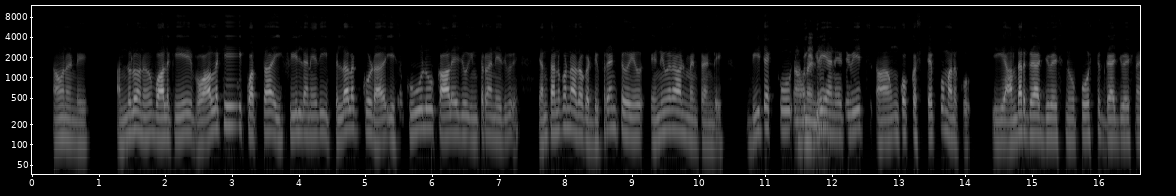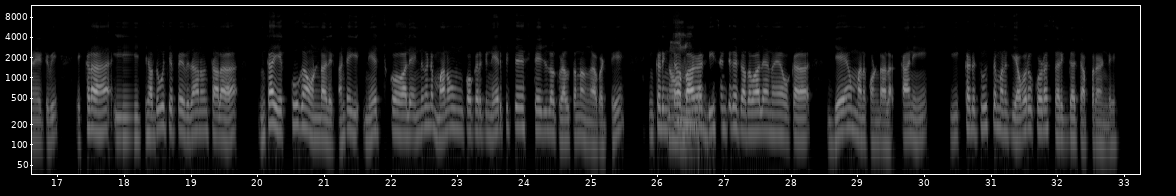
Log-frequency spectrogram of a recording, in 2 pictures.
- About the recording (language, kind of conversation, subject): Telugu, podcast, పరిమిత బడ్జెట్‌లో ఒక నైపుణ్యాన్ని ఎలా నేర్చుకుంటారు?
- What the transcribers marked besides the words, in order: tapping; other background noise; in English: "అండర్"; in English: "స్టేజ్‌లోకి"; in English: "డీసెంట్‌గా"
